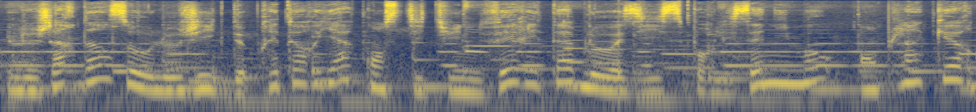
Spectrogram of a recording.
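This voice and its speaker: Over music in the background, a woman speaks at a fairly quick pace with very wide pitch swings, very even loudness and hardly any pauses. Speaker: voice-over actress, documentary narrator. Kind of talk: wildlife documentary narration.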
